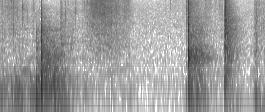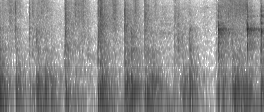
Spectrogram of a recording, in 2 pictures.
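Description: Wooden rolling pin and hands working dough on a wooden tabletop: a sharp knock about half a second in, a brief lull, then another knock and a quick run of knocks and thuds, three or four a second.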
